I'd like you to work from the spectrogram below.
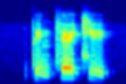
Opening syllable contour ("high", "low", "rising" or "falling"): low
